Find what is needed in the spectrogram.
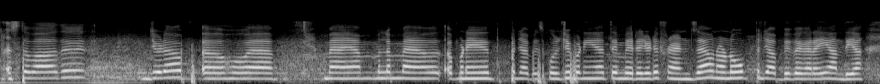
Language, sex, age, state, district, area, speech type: Punjabi, female, 18-30, Punjab, Shaheed Bhagat Singh Nagar, urban, spontaneous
